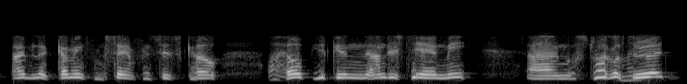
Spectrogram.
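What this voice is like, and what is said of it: Congested voice from a cold. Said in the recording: “I've got a cold.”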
